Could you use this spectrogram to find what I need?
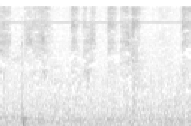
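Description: A pen scratches faintly and continuously across paper as someone writes words by hand in German, producing a soft, steady rustle with no clear breaks.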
